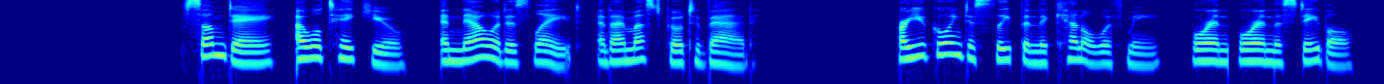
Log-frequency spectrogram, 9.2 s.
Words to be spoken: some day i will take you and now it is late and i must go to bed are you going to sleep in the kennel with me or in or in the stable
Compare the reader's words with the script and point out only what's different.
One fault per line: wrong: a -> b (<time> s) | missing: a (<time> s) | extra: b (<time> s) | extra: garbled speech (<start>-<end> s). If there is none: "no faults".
no faults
